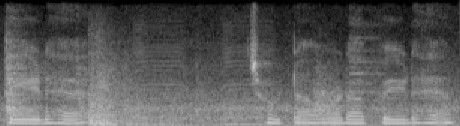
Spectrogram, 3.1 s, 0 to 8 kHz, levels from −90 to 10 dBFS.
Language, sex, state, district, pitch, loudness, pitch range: Hindi, female, Odisha, Nuapada, 225 Hz, -19 LUFS, 220-240 Hz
